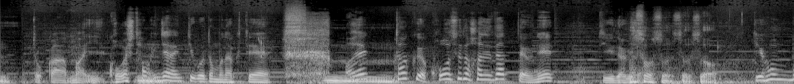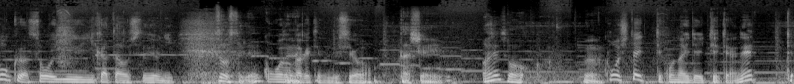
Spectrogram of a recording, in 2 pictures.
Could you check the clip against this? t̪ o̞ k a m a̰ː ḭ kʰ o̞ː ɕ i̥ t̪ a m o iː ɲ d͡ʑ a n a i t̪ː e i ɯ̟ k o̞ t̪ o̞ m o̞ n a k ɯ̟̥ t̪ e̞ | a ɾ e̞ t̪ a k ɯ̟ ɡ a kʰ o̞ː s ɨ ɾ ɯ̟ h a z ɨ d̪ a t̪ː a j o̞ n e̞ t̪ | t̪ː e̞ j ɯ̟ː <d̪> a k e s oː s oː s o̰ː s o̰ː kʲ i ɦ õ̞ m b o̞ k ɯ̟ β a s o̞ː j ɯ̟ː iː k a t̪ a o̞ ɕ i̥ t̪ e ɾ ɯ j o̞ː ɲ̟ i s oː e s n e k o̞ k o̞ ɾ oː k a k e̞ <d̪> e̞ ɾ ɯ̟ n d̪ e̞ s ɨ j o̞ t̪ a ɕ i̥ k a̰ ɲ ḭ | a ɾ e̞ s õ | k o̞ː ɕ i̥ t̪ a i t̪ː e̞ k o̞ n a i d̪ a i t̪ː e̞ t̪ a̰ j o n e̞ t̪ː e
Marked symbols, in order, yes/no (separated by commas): yes, no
